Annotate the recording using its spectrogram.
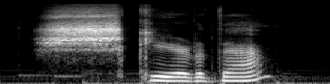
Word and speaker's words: esquerda: So if I want to say the left eyebrow, the word for left here is esquerda. Esquerda, starting with the sound of a sh, esquerda.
